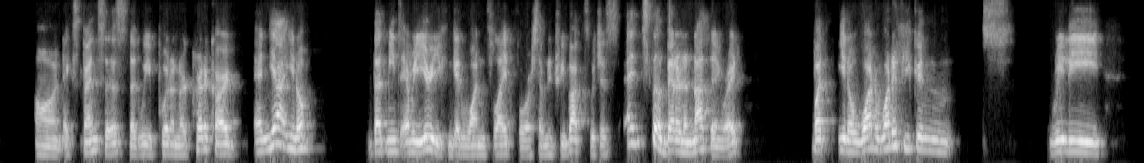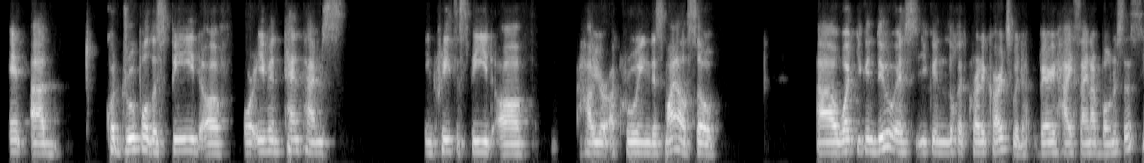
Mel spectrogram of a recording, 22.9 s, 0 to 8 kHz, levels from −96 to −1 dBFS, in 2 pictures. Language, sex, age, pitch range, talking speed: English, male, 20-39, 130-175 Hz, 205 wpm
